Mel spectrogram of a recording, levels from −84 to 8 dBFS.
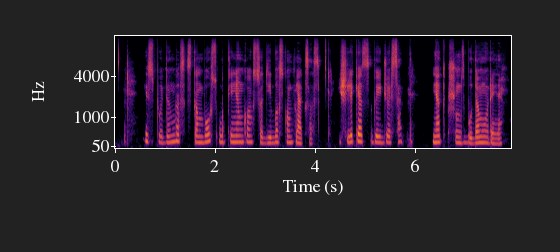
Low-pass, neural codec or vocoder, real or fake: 14.4 kHz; codec, 44.1 kHz, 2.6 kbps, SNAC; fake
